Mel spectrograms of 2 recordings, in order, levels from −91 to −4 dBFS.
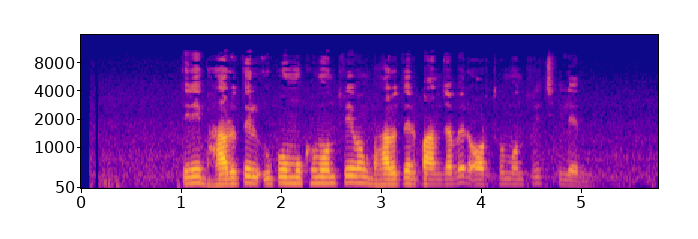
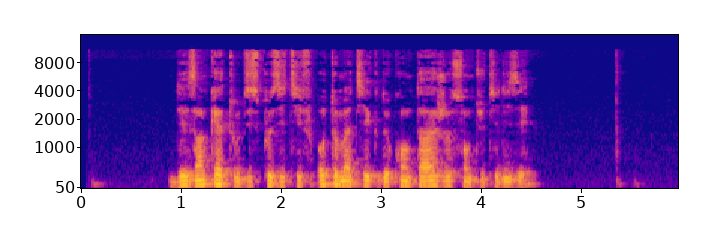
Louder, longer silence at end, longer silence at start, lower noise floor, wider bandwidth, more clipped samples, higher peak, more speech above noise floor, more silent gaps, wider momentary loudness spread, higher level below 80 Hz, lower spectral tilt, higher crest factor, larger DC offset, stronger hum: about the same, -23 LUFS vs -22 LUFS; second, 0.8 s vs 1.45 s; about the same, 1 s vs 0.9 s; second, -56 dBFS vs -71 dBFS; about the same, 11 kHz vs 11.5 kHz; neither; about the same, 0 dBFS vs -2 dBFS; second, 33 dB vs 50 dB; neither; first, 18 LU vs 7 LU; second, -68 dBFS vs -48 dBFS; about the same, -6 dB/octave vs -5.5 dB/octave; about the same, 24 dB vs 20 dB; neither; neither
